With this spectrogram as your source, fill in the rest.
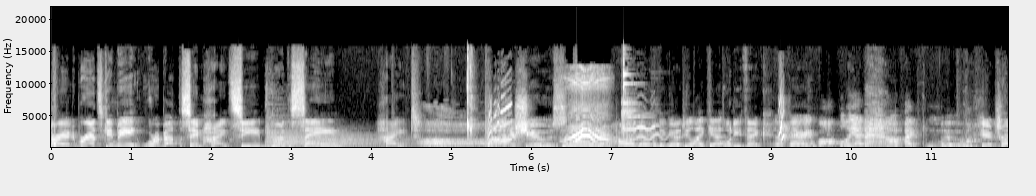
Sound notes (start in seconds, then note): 6.3 crowd aww sound effect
